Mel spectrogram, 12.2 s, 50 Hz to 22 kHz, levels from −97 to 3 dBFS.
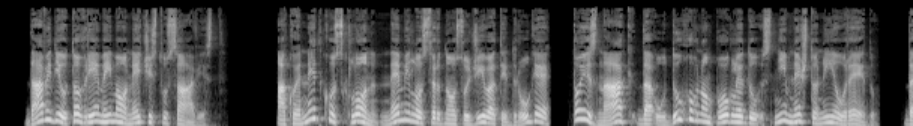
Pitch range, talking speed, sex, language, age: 125-200 Hz, 145 wpm, male, Croatian, 30-49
